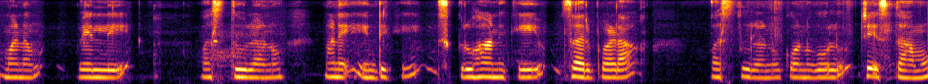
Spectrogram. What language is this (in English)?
Telugu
